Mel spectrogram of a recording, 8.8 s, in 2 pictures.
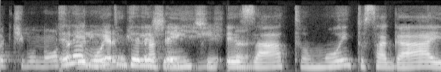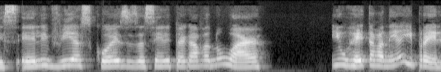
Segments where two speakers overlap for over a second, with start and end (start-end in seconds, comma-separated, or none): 0.5-2.6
